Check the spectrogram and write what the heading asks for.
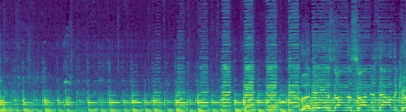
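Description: Piano accordion holding chords over a strummed acoustic guitar, played live. A singing voice comes back in over the instruments about six seconds in.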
